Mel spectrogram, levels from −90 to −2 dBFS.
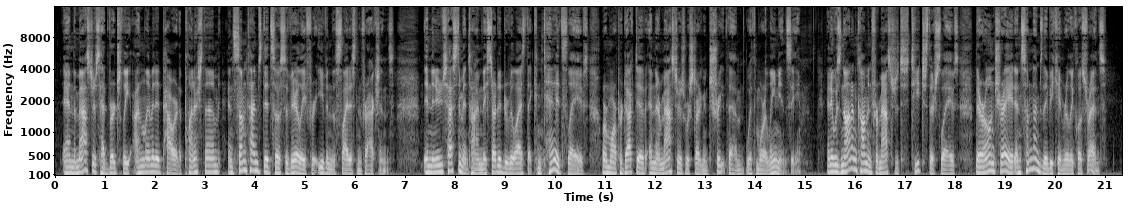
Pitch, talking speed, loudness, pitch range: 125 Hz, 190 wpm, -21 LUFS, 105-145 Hz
